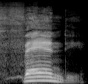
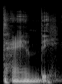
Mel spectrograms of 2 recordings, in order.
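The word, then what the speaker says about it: Thandie: I thought it was Thandy. It is, but I think they pronounce it Tandy.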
